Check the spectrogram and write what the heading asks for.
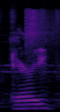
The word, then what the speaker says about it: Ari: You get it because your name is Ari and it rhymes with fairy.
